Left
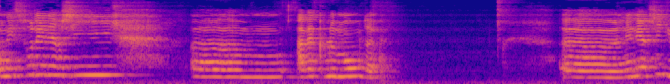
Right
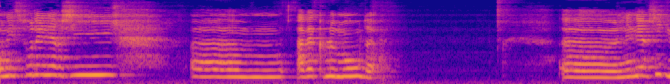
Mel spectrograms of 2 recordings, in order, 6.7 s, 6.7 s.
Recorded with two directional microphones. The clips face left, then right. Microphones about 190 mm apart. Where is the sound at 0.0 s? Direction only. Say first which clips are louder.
Right 6 dB; 40° right (ahead or behind).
